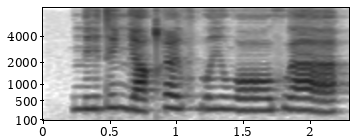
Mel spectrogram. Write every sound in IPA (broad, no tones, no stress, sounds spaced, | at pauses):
n i d e ɲ a qʰ iː xʷ ɡʷ iː w ɔː xʷ aː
